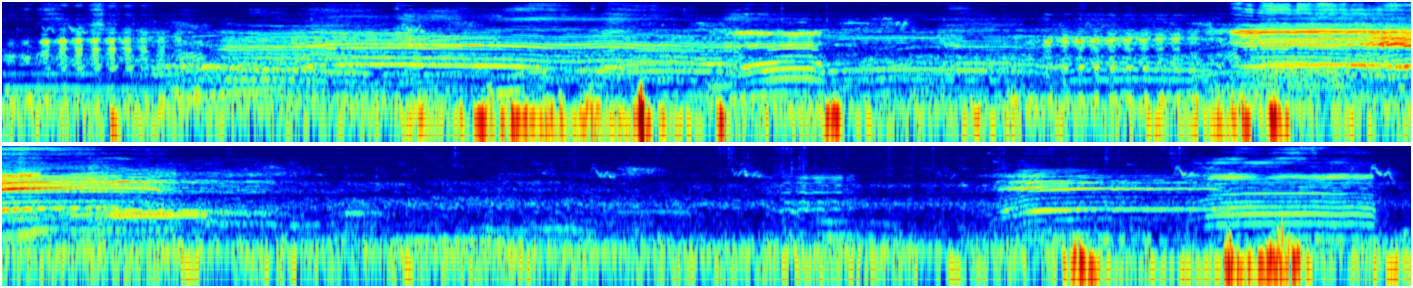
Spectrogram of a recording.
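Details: Poll Dorset tops calling together, with many overlapping quavering bleats, some deep and some higher and harsher, rising and falling in long runs, plus occasional thuds and low rumble in the background.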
